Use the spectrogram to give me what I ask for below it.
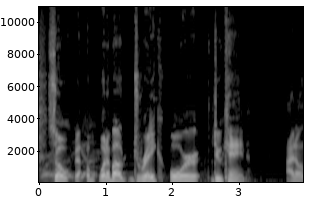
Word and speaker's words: Duquesne: He was calling it Duquesne, which phonetically speaking is still not right. He put the N in front of the S.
